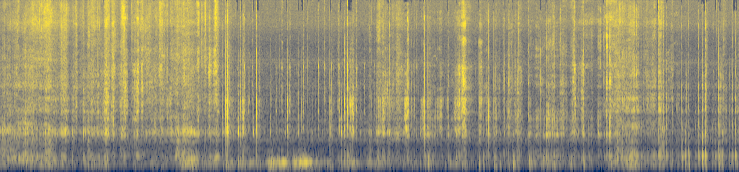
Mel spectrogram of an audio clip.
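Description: A hand-sized tan/olive molded kydex (plastic) gun holster, hollow and empty, is held close to the microphone and tapped and scratched with fingertips and nails. The result is a steady, quiet stream of dry scratching and rapid light plastic clicks with a hollow, mid-range tone, broken by a few sharper, louder taps around the middle. Each tap dies away almost at once.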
